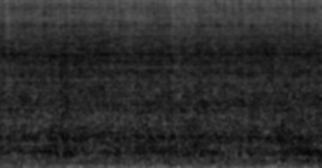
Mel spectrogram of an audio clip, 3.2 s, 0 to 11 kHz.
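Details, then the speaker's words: Original motor on a 10-year-old electric roller garage door, cover off: continuous rough, ratchety grinding as the door comes down; owner suspects a gearbox fault inside the motor, not confirmed; it was later replaced. "you get idea of the noise when it's coming down it's a it's really noisy there must be an issue with the gearbox within that motor"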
